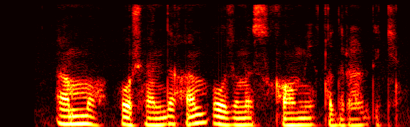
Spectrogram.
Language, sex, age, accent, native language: Uzbek, male, 25-34, Toshkent shahri, Uzbek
